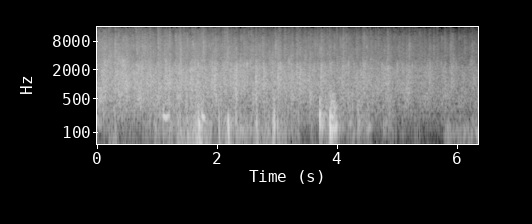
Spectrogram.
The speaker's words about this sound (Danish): og øh, vi giver dig lige en hånd til. Ja.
